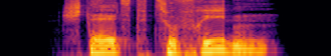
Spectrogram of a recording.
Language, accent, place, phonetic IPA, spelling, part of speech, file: German, Germany, Berlin, [ˌʃtɛlst t͡suˈfʁiːdn̩], stellst zufrieden, verb, De-stellst zufrieden.ogg
- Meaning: second-person singular present of zufriedenstellen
